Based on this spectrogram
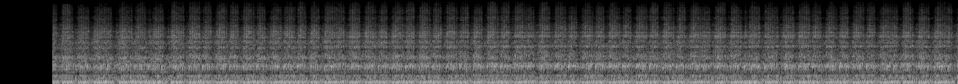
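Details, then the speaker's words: Cummins diesel with hot-rod VP44 injection pump and stock injectors refitted: loud, hard, rough uneven clatter at steady idle, about 220 pulses a minute; injectors themselves fine but mismatched to the pump. "So as you can see, those stock injectors, which have no problems with them, the stock injectors are fine. You see what those things sound like on the Hot Rod VP44. Sounds horrible, right?"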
